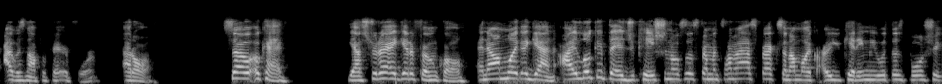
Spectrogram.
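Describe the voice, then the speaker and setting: A woman in her thirties speaks bluntly in casual conversation, swearing for emphasis and driving her points home. Her voice is bright and forward, and the recording is dry and close with no room echo. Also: medium pitch.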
